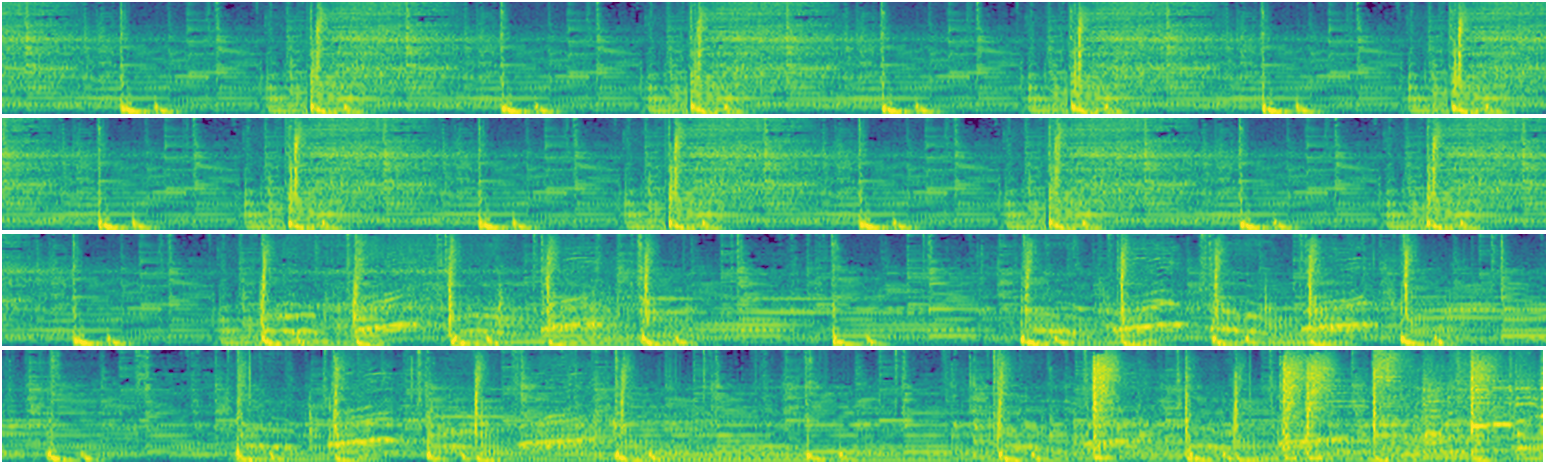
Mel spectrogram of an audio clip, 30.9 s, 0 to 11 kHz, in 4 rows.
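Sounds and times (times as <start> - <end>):
heartbeat: 0.6 - 1.9, 2.5 - 3.8, 4.4 - 5.7, 6.3 - 7.6, 8.2 - 9.5, 10.1 - 11.4, 12.0 - 13.3, 13.9 - 15.2, 15.8 - 27.6, 28.1 - 30.7.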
